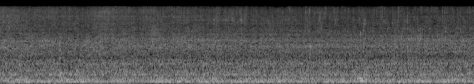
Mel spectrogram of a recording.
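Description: Chopped vegetables (okra, garden eggs, tomato, garlic and carrots) frying in a pot with a steady sizzle.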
